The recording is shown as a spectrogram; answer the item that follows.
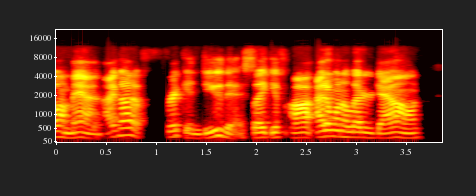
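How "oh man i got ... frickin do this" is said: ordinary talk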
